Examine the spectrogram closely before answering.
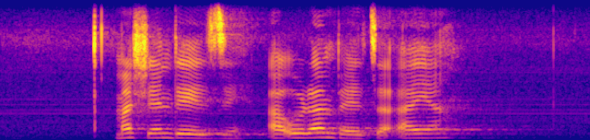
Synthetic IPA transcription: maʃɛndʱeziaʔuɺambʱɛd͡za̰ʔaja

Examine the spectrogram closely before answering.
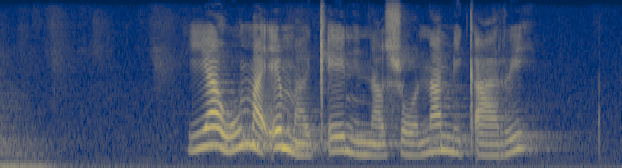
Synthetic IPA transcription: jaɦumaʔɛm̤akʼeninaʂɔnamikʼaːr̤i

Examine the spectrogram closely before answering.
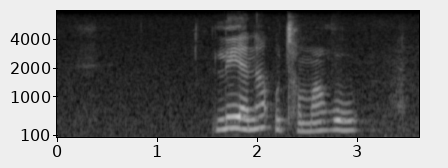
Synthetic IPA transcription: lɪjɛnaʔʊtʰɔmaɣʊ

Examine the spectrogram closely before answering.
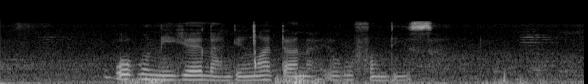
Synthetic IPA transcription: ok̬unik̬ɛlaŋɛŋ͡ǁwad̥ʱanajok̬ufundʱiːsḁ

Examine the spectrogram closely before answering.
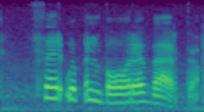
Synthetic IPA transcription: fəɾuəpənbɑːɾəvæ̰ːrkə̰

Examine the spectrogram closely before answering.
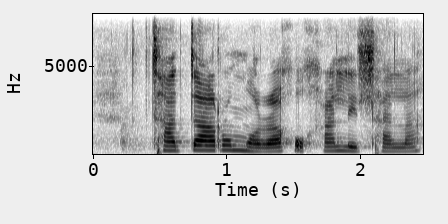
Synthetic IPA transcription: tʰatarʊmʊraχʊχalɪɬʰala

